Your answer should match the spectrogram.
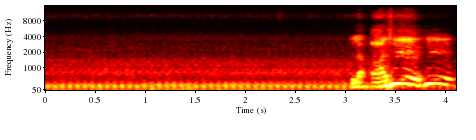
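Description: A small engine running steadily with a rapid, even pulse. A man's voice through a microphone comes in near the end.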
